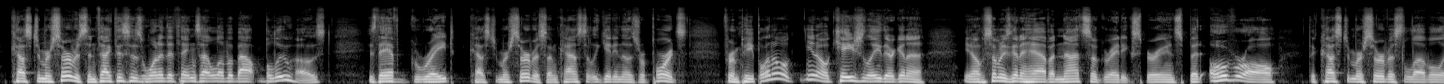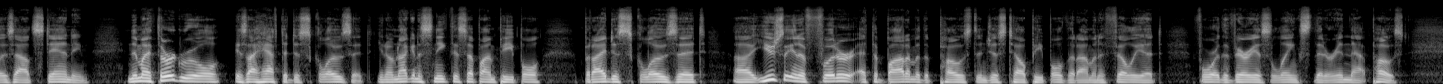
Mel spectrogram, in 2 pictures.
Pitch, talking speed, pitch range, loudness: 120 Hz, 220 wpm, 110-135 Hz, -15 LUFS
